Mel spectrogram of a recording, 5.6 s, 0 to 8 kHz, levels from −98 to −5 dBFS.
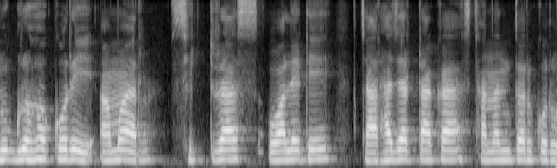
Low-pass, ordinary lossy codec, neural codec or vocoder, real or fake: none; none; none; real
